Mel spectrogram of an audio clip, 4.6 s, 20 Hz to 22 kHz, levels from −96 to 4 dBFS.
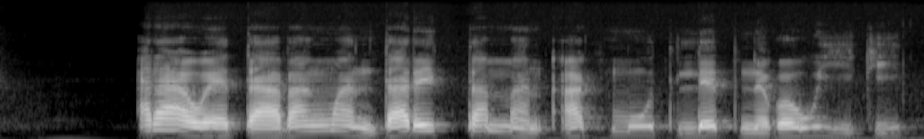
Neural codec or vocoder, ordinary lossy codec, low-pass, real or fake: vocoder, 44.1 kHz, 128 mel bands every 256 samples, BigVGAN v2; none; 19.8 kHz; fake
